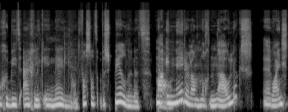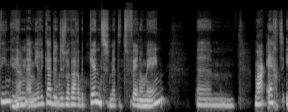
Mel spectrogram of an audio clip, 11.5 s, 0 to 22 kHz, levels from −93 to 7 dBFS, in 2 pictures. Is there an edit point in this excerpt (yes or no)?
yes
